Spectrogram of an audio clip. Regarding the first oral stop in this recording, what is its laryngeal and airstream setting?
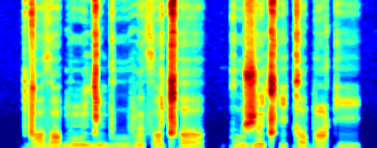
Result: plain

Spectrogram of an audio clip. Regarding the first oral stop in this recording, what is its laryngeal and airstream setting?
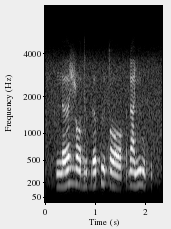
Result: plain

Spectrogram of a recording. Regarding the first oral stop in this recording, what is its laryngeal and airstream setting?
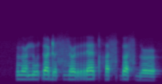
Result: implosive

